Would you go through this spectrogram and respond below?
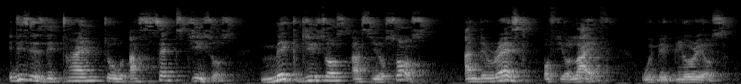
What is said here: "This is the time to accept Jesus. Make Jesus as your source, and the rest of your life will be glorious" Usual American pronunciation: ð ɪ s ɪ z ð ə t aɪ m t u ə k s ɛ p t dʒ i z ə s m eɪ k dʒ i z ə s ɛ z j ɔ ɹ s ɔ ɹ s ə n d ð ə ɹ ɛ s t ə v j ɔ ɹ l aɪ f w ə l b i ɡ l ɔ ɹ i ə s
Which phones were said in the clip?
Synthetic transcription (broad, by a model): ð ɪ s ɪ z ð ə t aɪ m t u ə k s ɛ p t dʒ i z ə s m eɪ k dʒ i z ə s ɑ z j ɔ s ɔ s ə n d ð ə ɹ ɛ s t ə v j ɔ l aɪ f w ə l b i ɡ l ɔ ɹ i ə s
